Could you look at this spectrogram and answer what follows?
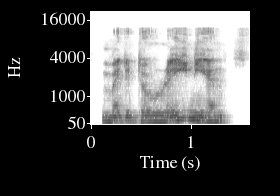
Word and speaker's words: Mediterranean: for you today and the primary stress is on the fourth syllable please follow the cursor the second is on the first syllable please practice such words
